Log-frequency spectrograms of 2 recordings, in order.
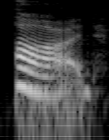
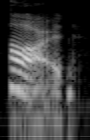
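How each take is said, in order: First: The r sound is almost silent. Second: The r sound is almost silent.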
